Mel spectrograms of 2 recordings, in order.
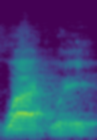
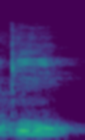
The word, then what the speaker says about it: McGee: Because all last year he was Wagway, but he's actually McGee.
